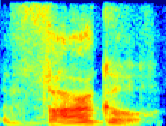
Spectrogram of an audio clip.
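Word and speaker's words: Wago: Vargo is the pronunciation.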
